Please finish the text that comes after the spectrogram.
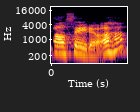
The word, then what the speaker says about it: Salcedo: It's Salcedo, is that right? Or is that, am I saying it correctly? Salcedo, Salcedo, okay.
